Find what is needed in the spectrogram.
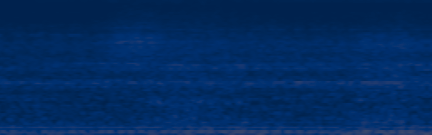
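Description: Quiet, steady background: a low electrical hum with a faint even hiss, and no distinct event.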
